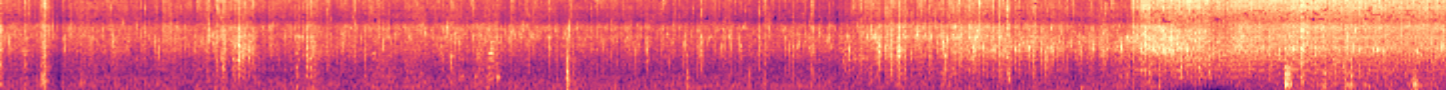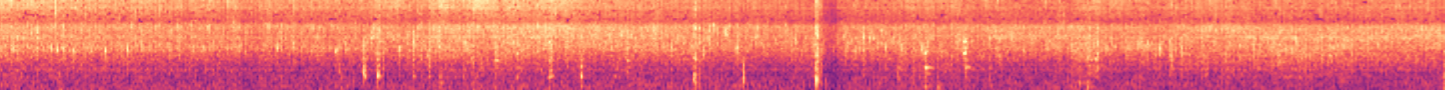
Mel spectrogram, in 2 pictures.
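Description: Catfish fillets sizzling in hot oil in a cast iron pan, with scattered sharp pops and clicks. About eleven seconds in, the sizzle jumps louder and stays loud as raw shrimp go into the pan.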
